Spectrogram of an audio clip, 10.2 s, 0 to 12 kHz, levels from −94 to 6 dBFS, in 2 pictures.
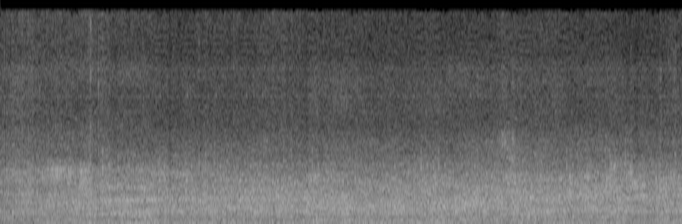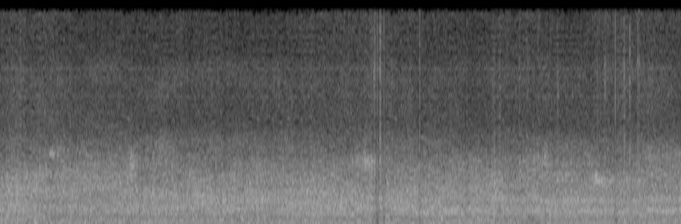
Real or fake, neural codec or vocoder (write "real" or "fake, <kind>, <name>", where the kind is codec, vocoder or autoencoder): fake, codec, SNAC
